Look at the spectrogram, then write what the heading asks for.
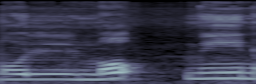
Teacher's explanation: مؤمن پہ حمزہ ساکن ہے تو جھٹکے سے ادا کریں گے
